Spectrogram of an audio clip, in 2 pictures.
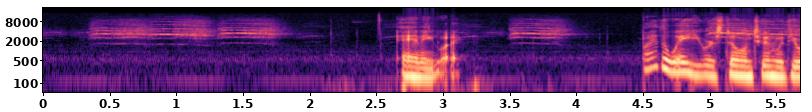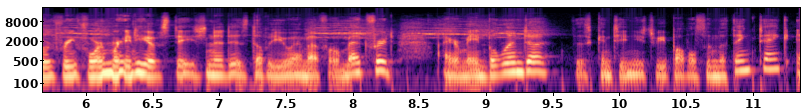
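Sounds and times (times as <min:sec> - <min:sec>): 
birds squawking outside in the afternoon: 0:00.0 - 0:04.2, 0:04.8 - 0:06.6, 0:07.4 - 0:09.6
faint steady low hum: 0:00.0 - 0:11.3
speech: 0:02.7 - 0:03.3, 0:04.5 - 0:11.3.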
